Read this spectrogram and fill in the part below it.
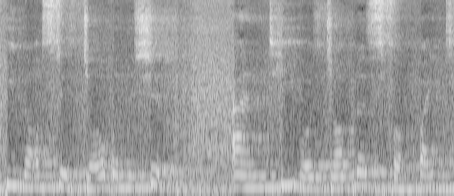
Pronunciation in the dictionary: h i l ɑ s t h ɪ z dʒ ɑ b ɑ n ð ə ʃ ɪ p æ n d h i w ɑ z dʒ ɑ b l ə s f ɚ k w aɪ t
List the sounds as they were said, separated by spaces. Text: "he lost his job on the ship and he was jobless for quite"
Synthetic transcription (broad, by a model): h i l ɑ s t h ɪ z dʒ ɑ b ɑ n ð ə ʃ ɪ p æ n d h i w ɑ z dʒ ɑ b l ə s f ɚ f aɪ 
